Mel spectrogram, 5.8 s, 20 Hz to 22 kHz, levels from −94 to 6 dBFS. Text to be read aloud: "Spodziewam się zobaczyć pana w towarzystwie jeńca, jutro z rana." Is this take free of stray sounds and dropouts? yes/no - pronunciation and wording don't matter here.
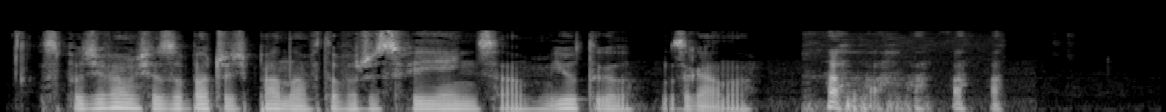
no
